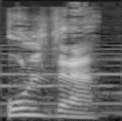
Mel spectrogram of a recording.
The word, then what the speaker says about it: huldra: mítica del folklore sueco también es conocida como huldra que está más fácil de pronunciar que es cosgra es ulda en regiones escandinavas este ser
